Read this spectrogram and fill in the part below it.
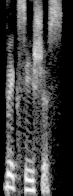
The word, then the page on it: vexatious: Indian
